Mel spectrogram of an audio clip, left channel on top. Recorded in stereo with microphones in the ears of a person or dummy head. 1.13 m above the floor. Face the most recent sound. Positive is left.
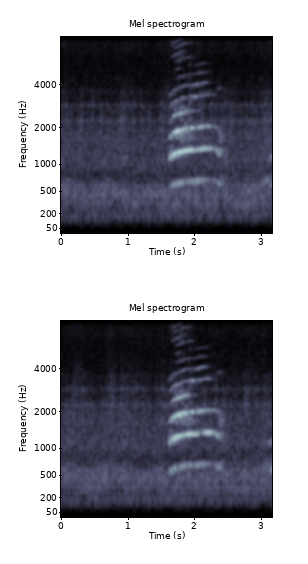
turn(degrees=15)  # may be behind; listen again after turning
